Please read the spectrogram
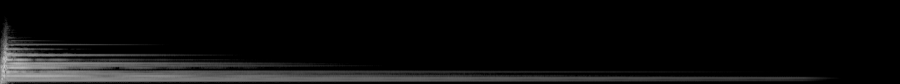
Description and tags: Clean D Chord
A guitar chord, probably a D.
Recorded for the purpose of testing out guitar DSP effects.
Recording details:
Gibson Les Paul Junior, P90 pickup, Mahogany neck, Ernie Ball Beefy Slinky 11-54, Dunlop 88mm.
Recorded through the instrument input of a Focusrite Saffire Pro 24.
Edited in Ableton Live, no processing other than gain and fade.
